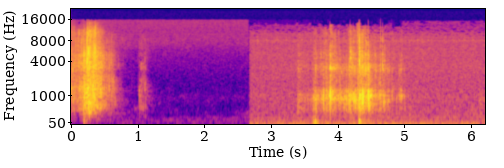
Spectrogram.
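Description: Water sloshing over gravel inside a plastic bottle, with two dull knocks about four seconds in as the bottle is lifted and set back down on the counter. A brief crinkle of the plastic bottle being handled comes near the start.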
